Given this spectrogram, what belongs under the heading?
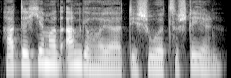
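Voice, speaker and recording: A woman playing a careful, level-headed young woman from a storybook, in a low, quiet voice. She speaks slowly and gently. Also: lightly acted.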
